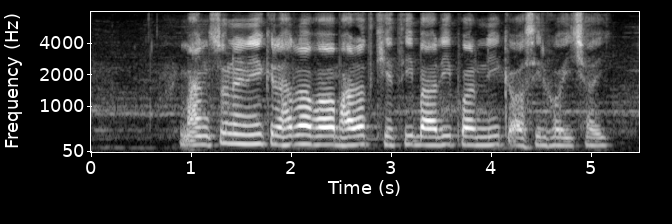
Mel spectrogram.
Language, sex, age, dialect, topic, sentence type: Maithili, male, 18-24, Bajjika, agriculture, statement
